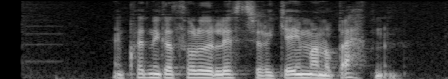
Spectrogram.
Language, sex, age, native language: Icelandic, male, 20-29, Icelandic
